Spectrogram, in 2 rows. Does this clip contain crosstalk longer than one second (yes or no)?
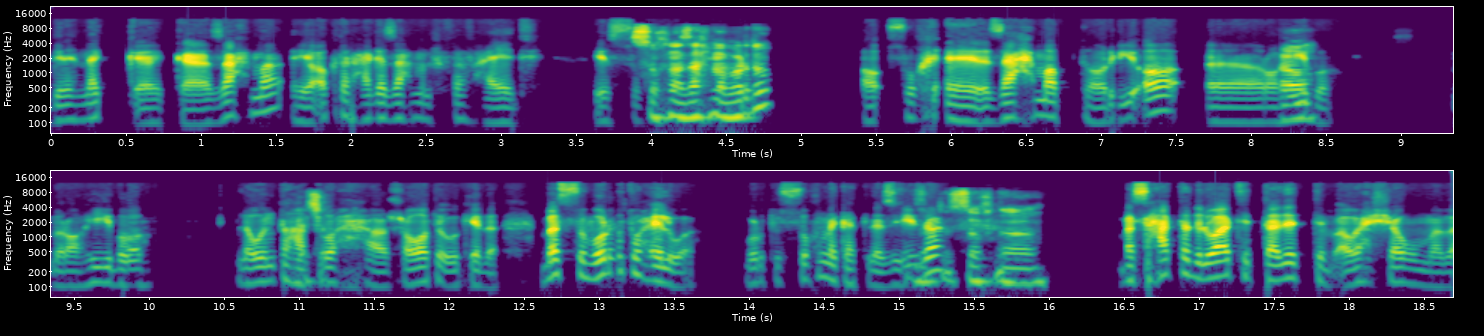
no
